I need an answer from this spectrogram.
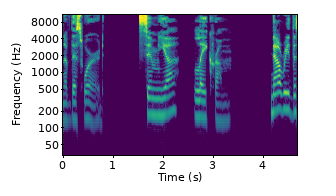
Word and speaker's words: simulacrum: Both US and UK have the same pronunciation of this word, SIMULACRUM. Now read the syllables shown on the screen naturally. Sim, lay, crumb. SIMULACRUM. Emphasize lay and soften crum.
